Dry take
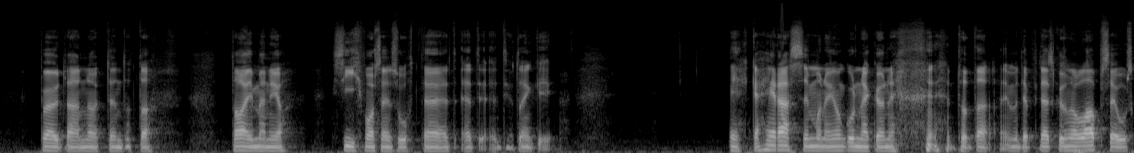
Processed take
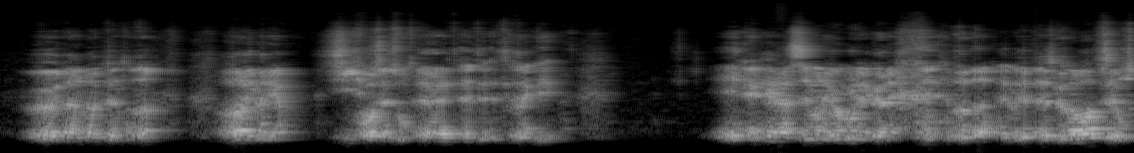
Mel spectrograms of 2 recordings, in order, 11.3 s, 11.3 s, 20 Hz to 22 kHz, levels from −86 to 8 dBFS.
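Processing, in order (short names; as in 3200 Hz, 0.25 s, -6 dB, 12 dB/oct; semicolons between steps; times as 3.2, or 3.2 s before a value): spectral swells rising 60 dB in 0.39 s; steep high-pass 490 Hz 48 dB/oct; in parallel at +2.5 dB: compressor, threshold -41 dBFS, peak gain reduction 21 dB; on the sum: limiter -18 dBFS, peak gain reduction 10 dB; flutter echo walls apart 3.9 m, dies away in 0.56 s; gain +1 dB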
